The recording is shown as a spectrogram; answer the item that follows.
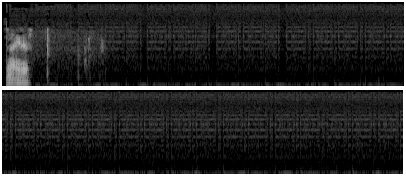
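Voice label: Mesa police department, scanner audio trunk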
